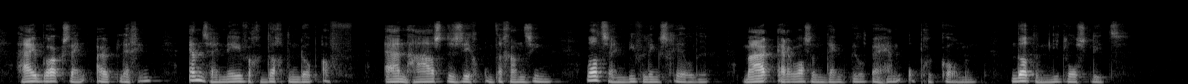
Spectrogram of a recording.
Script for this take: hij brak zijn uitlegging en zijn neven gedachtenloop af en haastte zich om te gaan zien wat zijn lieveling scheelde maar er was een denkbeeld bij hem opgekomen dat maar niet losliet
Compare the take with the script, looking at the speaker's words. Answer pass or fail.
fail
